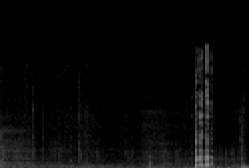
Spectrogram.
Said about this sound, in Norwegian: Dette det er første gang jeg raper på lufta. Men det var en skikkelig lousy rap. det, var liksom ikke bra nok.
